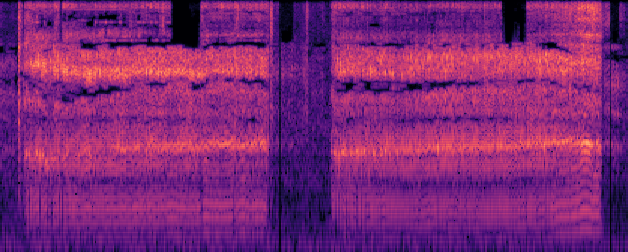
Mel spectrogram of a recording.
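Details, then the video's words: Niki, a grumpy four-year-old female Chihuahua, angry at being teased by her owner, gives two long, steady, tonal growls of about two and a half seconds each, separated by a short pause. The pitch rises slightly at the end of each. "Ecco una chihuahua un po' isterica che non ama essere stuzzicata"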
